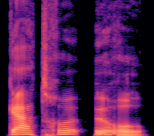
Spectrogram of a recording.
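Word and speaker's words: quatre: probably try a different market four euros is katre and how about five five is sunk so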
